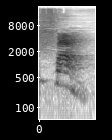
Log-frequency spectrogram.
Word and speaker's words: femme: On dit femme, mais ça s'écrit F-E-M. Femme. Le E là, on lit ça A.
